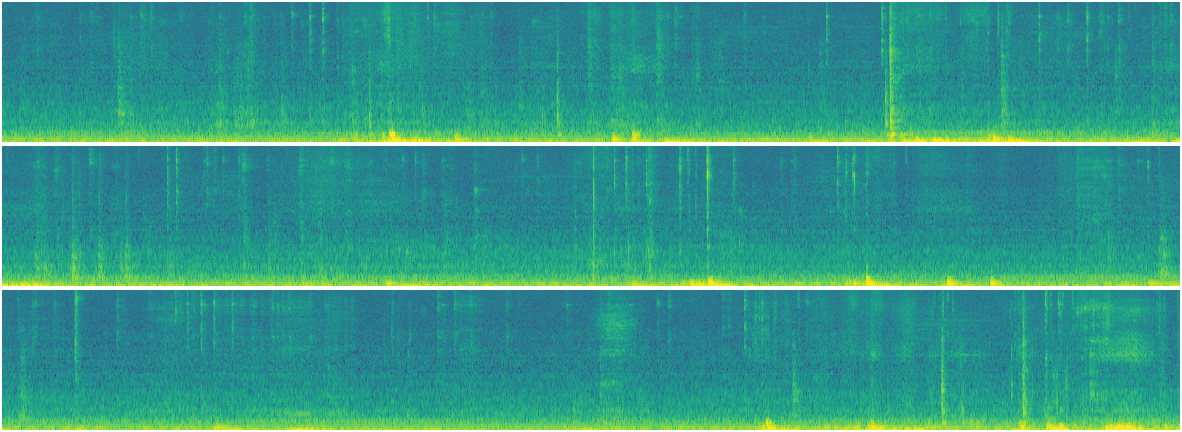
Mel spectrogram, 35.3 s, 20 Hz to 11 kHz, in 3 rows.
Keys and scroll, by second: 3.7-4.4 typing, 9.0-9.7 typing, 15.1-15.9 typing, 18.4 typing, 20.5 typing, 25.3 r, 31.2 1, 33.8 typing, 35.0 typing.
